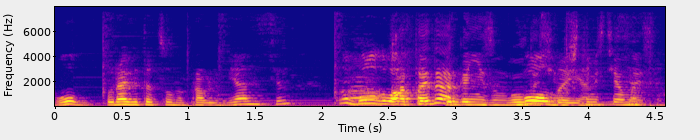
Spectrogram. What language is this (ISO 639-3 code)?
kaz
